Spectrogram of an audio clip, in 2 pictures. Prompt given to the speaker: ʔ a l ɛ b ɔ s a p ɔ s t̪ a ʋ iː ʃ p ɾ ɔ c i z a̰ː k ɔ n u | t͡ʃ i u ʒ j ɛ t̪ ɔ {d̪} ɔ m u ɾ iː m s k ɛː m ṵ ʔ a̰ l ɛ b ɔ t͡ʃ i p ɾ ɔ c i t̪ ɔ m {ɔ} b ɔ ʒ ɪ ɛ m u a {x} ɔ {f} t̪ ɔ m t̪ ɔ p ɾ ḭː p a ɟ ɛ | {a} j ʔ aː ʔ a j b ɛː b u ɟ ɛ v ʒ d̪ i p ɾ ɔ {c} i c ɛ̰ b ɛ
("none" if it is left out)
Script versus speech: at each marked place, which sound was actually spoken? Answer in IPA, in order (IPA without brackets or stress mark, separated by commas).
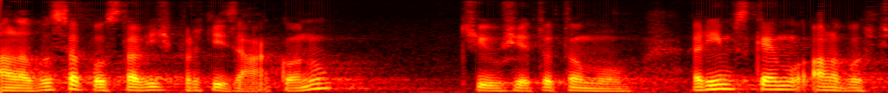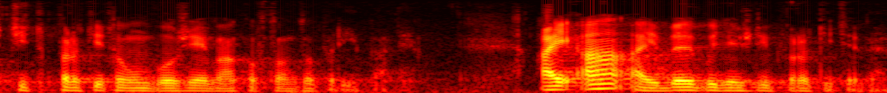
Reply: t̪, u, k, f, a, c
